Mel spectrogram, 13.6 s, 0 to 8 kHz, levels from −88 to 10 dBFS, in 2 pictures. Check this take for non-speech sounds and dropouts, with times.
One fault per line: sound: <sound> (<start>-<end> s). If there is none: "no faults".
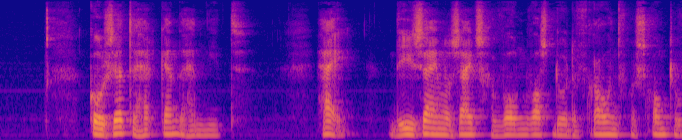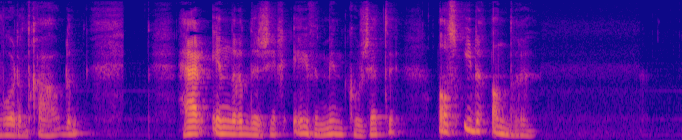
no faults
